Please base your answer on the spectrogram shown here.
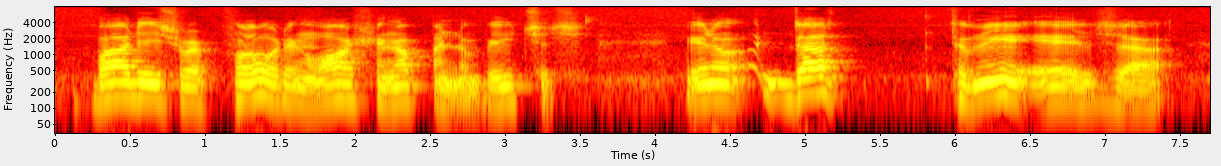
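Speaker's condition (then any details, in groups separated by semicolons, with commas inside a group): ALS; affects swallowing and speech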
